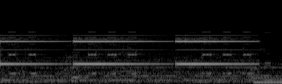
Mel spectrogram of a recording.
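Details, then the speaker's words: Steady high-pitched electronic alarm tones in repeated blocks, with fainter beeps: hospital baby-unit equipment alarms, including ventilators, ringing as emergency batteries kick in after a power loss during Hurricane Sandy. "then the alarms begin to ring as emergency batteries kick in"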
